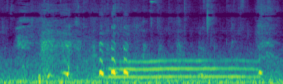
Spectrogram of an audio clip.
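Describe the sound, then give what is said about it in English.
A dog playing in snow for the first time gives a few short, high yips, then a long, steady whine that holds one pitch for about two seconds over a soft background rustle. “It's a dog that is experiencing snow for the first time.”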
